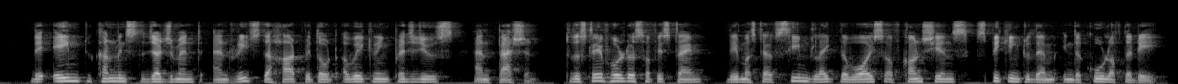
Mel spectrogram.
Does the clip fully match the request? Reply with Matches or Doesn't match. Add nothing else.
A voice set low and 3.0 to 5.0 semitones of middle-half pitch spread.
Doesn't match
